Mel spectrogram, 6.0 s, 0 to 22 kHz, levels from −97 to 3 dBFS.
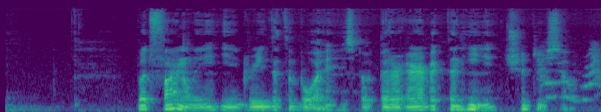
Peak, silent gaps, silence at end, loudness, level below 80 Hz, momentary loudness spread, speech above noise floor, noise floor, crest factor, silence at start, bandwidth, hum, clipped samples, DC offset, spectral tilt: -10 dBFS; none; 0 s; -29 LUFS; -58 dBFS; 11 LU; 38 dB; -66 dBFS; 18 dB; 0.1 s; 16 kHz; none; under 0.1%; under 0.1%; -6.5 dB/octave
